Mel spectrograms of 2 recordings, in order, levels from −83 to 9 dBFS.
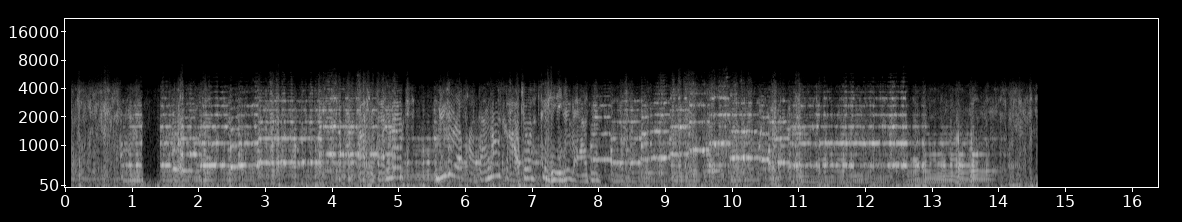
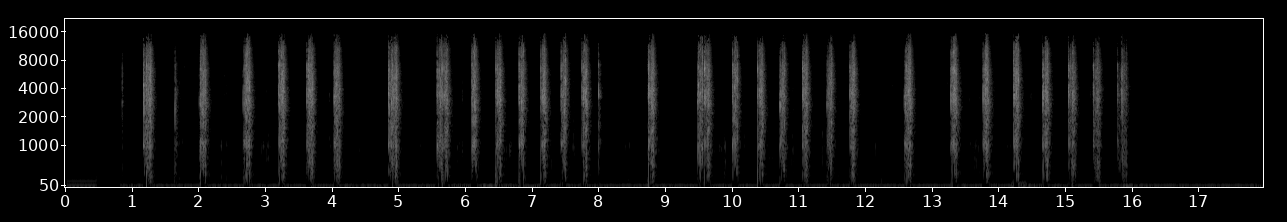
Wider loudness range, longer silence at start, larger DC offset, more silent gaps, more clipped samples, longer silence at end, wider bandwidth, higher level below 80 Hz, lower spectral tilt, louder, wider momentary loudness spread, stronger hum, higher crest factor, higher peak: about the same, 4 LU vs 2 LU; second, 0.1 s vs 1.15 s; neither; neither; neither; second, 1.85 s vs 2.05 s; second, 5.8 kHz vs 15.5 kHz; first, -42 dBFS vs -76 dBFS; first, -8 dB/octave vs 3.5 dB/octave; first, -21 LUFS vs -35 LUFS; about the same, 10 LU vs 9 LU; neither; second, 16 dB vs 30 dB; first, -6 dBFS vs -10 dBFS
